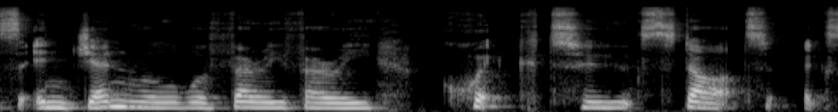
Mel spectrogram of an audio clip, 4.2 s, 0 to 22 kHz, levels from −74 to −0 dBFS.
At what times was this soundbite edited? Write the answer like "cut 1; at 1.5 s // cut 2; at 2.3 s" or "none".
cut 1; at 3.3 s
